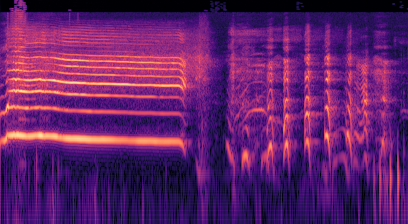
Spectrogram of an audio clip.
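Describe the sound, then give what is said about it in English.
A person imitates a marmot whistle on a count of three, with one loud, steady, high-pitched call held for nearly two seconds, then breaks into a rhythmic burst of laughter. “We will both make our best marmot sound.”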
